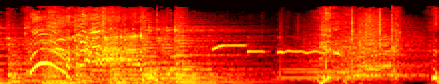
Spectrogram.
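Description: Cartoon background music with a cartoon character's high laugh that swoops up and down in pitch in the first second. High held notes follow in the music later on.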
